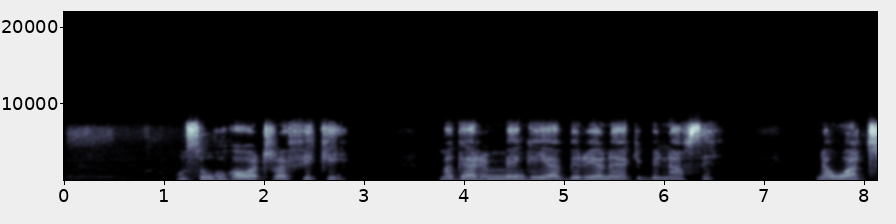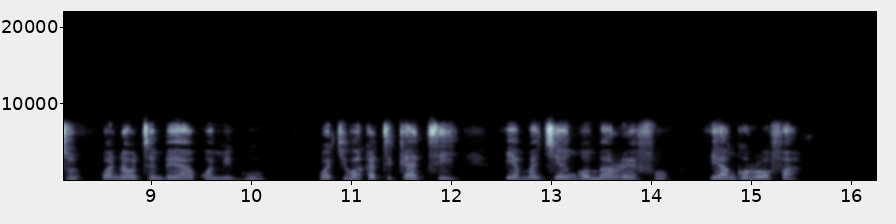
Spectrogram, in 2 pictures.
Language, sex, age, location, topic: Swahili, female, 25-35, Nairobi, government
